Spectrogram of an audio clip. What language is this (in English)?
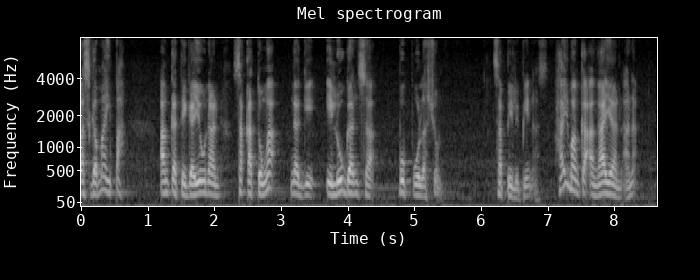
Filipino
